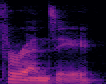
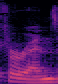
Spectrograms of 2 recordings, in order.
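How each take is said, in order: First: The name ends with a pronounced final vowel. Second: The name ends without a final vowel sound. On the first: "which is pronounced Firenze" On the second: "Do they say Ferenz in the movies?"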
